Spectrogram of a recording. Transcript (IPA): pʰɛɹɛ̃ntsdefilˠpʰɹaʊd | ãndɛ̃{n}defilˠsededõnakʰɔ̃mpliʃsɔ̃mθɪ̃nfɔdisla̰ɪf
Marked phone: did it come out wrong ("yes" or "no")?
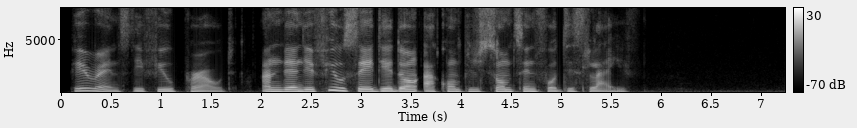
no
